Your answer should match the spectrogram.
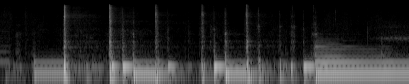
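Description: Acoustic guitar strumming chords with sharp accented strokes, the song's opening before the vocals come in. A long chord is held near the end.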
